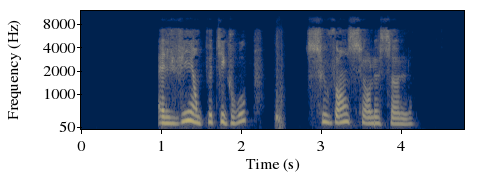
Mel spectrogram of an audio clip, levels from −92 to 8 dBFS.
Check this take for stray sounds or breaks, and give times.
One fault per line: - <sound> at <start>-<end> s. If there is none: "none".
- whoosh at 2.4-2.6 s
